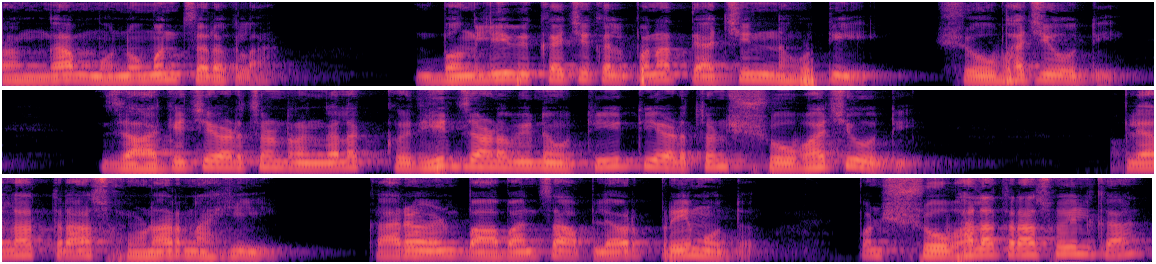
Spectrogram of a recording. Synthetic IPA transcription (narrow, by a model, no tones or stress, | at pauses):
ɾəŋɡamənomənt͡səɾəkla̰ | bəŋɡliːʋikat͡ɕiːkəlpənat̪jat͡ɕiːnəʋt̪iː | ɕobʱat͡ɕiːɦot̪ḭː | d͡zaket͡ɕeəɽt͡səɳɾəŋɡalakəd̪ʱiːt͡sd͡zaɽ̃ʋiːnəʋt̪iːt̪iːəɽt͡səɳɕobʱat͡ɕiːɦot̪iː | apljalat̪ɾashoɽ̃aɾnaɦi | kaɾəɳbabant͡saːpljaʋəɾpɾemɦot̪ə̰ː | pəɳɕobʱalat̪ɾasɦoiːlka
